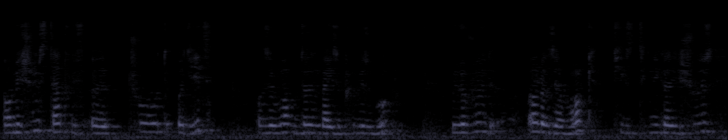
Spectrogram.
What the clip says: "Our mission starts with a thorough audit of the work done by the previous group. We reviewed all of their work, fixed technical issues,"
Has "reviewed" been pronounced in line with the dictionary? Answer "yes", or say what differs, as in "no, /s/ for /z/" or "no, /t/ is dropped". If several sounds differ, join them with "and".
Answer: no, /l/ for /ɹ/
